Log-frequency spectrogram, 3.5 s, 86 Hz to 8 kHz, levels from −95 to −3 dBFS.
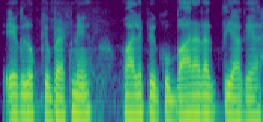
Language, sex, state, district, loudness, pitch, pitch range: Hindi, male, Chhattisgarh, Balrampur, -21 LUFS, 115 Hz, 110-120 Hz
